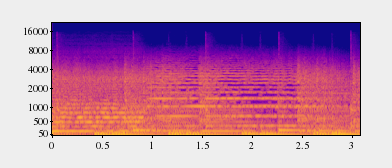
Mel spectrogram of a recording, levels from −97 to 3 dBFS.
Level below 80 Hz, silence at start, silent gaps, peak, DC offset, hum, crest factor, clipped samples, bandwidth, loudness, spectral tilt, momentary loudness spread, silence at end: -20 dBFS; 0 s; none; -4 dBFS; under 0.1%; none; 12 dB; under 0.1%; 7 kHz; -17 LUFS; -7 dB/octave; 2 LU; 0 s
